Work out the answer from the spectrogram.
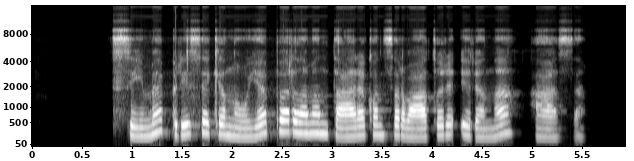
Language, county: Lithuanian, Alytus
